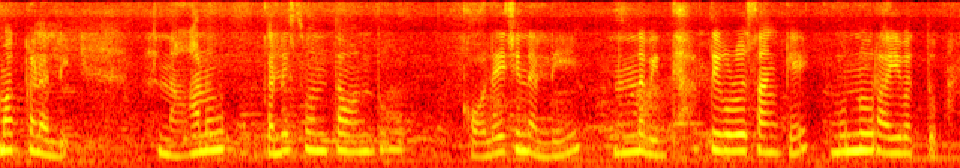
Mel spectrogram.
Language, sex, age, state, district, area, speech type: Kannada, female, 30-45, Karnataka, Dharwad, rural, spontaneous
